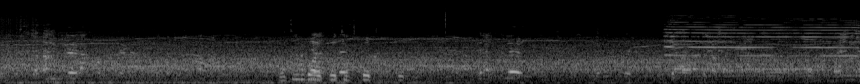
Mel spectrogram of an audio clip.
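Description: Crowd of spectators murmuring, with a few faint distant voices and shouts. Near the end a steady high tone sounds for about two seconds.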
